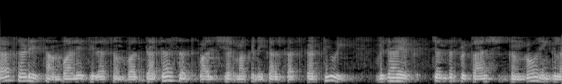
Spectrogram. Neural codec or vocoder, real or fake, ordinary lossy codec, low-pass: vocoder, 22.05 kHz, 80 mel bands, WaveNeXt; fake; none; 3.6 kHz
